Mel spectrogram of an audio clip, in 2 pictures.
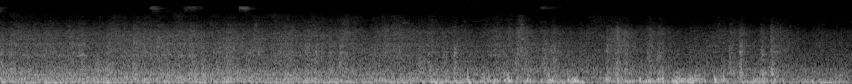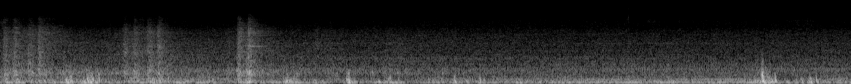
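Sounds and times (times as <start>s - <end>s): train wheels clicking over rails: 0.0s - 13.6s
low train rumble: 0.0s - 17.0s.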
